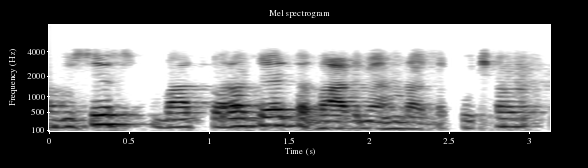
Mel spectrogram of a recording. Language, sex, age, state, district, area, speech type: Maithili, male, 45-60, Bihar, Sitamarhi, urban, conversation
